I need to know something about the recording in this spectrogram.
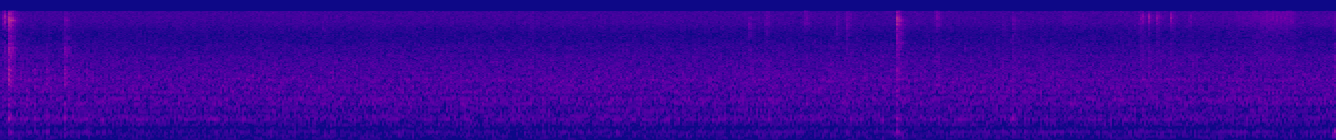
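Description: Near silence: room tone with a faint steady hum and a few faint clicks, twice near the start and once about two-thirds of the way through.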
